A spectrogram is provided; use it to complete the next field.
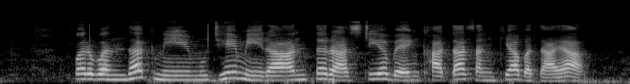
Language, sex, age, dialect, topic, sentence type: Hindi, female, 41-45, Marwari Dhudhari, banking, statement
